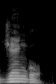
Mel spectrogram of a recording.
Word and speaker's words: Django: वो आपको गुलाम बनाकर, अगर आपने एक फ़िल्म देखी है, जेंगो इसका नाम है, DJANGO ऐसा उसका स्पेलिंग है, उसको प्रोनाउंस करते हैं जेंगो।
